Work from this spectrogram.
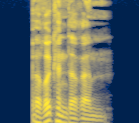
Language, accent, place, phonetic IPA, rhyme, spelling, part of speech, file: German, Germany, Berlin, [bəˈʁʏkn̩dəʁəm], -ʏkn̩dəʁəm, berückenderem, adjective, De-berückenderem.ogg
- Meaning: strong dative masculine/neuter singular comparative degree of berückend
